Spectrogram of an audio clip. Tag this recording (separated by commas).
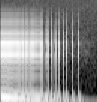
Music, Musical instrument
